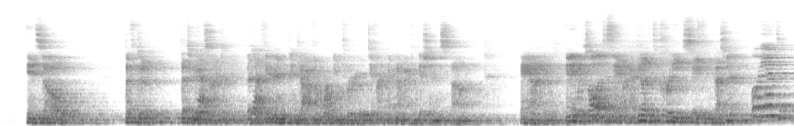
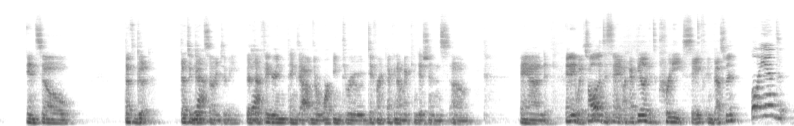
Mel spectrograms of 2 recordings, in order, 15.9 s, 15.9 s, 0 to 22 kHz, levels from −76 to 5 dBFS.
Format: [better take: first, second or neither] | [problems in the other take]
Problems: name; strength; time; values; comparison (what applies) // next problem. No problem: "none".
second | room echo; strong; dies away in 1.9 s; slight in the second // off-mic speech; far; far in the second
